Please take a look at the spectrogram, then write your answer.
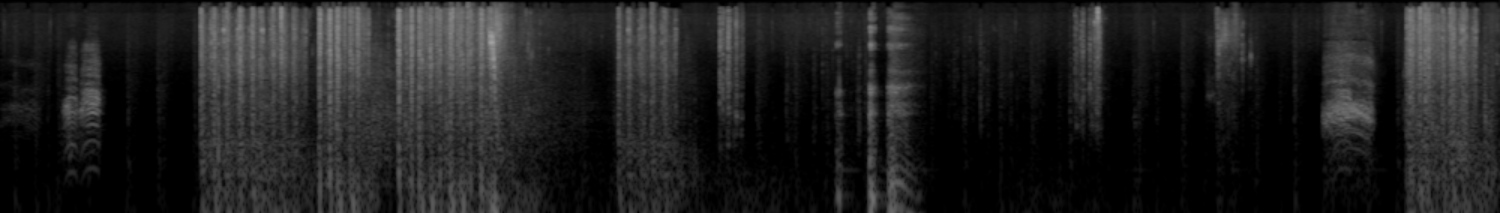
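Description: Gunfire in the video game Escape From Duckov, bursts of rapid automatic shots and single cracks spread across the clip, with quieter gaps and some game noise between volleys.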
